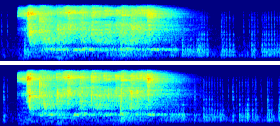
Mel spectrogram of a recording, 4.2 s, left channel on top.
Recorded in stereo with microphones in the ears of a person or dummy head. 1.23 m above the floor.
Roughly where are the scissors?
Right.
